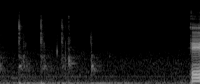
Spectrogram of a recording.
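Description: Light metallic clicks and taps of a hand tool fitting the 12mm-to-8mm adapter onto the camshaft end of a BMW N63 cylinder head: several quick ticks in the first second, then only faint handling.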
